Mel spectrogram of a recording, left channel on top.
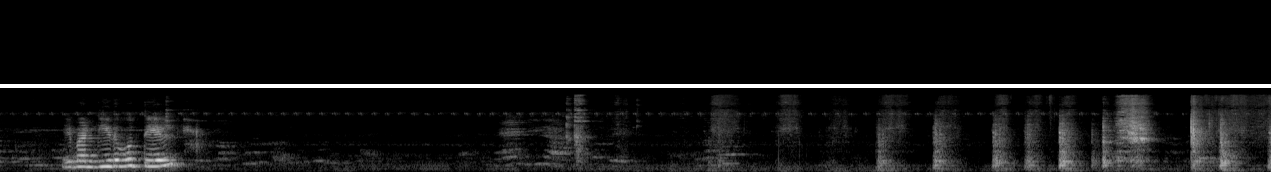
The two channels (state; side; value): silent; left; digital silence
